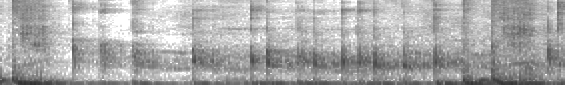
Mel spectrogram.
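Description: Beatboxer performing a drop through a live sound system: a heavy, sustained bass with sharp clicking percussion snapping over it, hitting hardest right at the start.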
